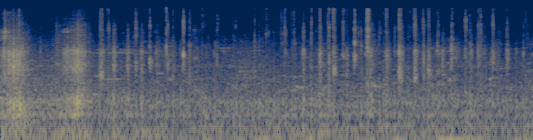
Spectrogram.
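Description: A person chewing crunchy diamond-shaped masala chips: a quick, irregular run of crisp crunches.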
